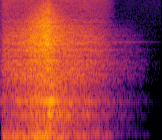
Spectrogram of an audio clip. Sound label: Camera Zoom In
